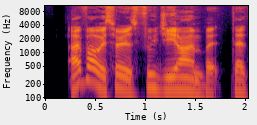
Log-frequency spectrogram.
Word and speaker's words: Fujian: Well, I heard it pronounced as if it had a Y in there almost, like few. Okay. Uh Fu- Fujian.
